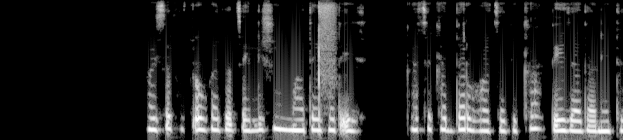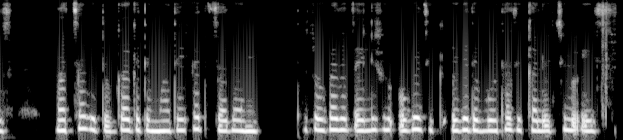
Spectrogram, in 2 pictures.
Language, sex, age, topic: Gamo, female, 18-24, government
